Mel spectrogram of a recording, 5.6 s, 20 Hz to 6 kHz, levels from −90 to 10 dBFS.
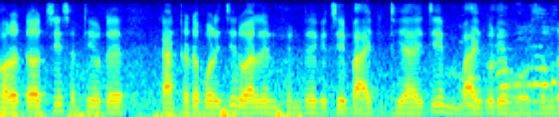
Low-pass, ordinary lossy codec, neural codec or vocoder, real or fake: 5.4 kHz; none; none; real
